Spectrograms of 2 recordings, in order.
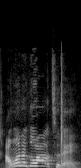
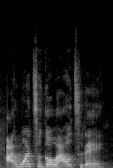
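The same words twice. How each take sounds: First: Higher and faster, mock eager. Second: Said in the usual way. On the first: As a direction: say it like you can't wait to go.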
